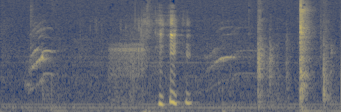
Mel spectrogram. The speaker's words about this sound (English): I have a cat in here. Ah, we love Tara. She can meow whenever she pleases.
